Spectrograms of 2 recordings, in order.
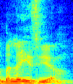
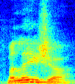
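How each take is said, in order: First: "Malaysia" as muh-LAY-zee-uh; mispronounced Malaysia. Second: "Malaysia" as muh-LAY-zhuh; correct Malaysia. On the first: Teacher showing what not to say, mispronounced. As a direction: say "Malaysia" wrongly with a ZEE-uh ending. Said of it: "and not Malaysia". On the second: Teacher giving another example, correct pronunciation. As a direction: say "Malaysia" with a ZH ending. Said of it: "Same is true for". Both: Shown as a demonstration.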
